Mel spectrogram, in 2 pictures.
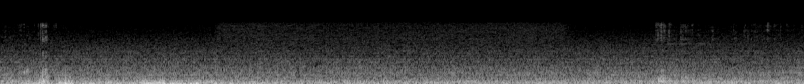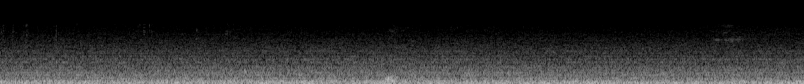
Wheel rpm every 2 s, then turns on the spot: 70, 0, 0, 0, 0, 0, 0, 0.
none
